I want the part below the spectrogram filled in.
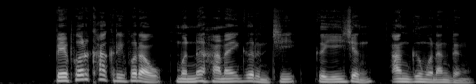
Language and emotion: Bodo, disgusted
